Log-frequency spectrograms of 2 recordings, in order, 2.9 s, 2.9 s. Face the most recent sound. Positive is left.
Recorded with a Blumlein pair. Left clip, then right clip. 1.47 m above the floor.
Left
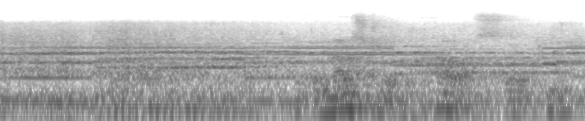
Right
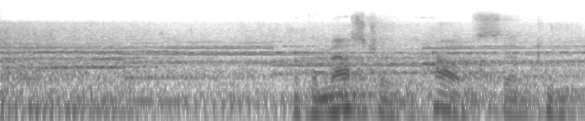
turn(degrees=-25)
